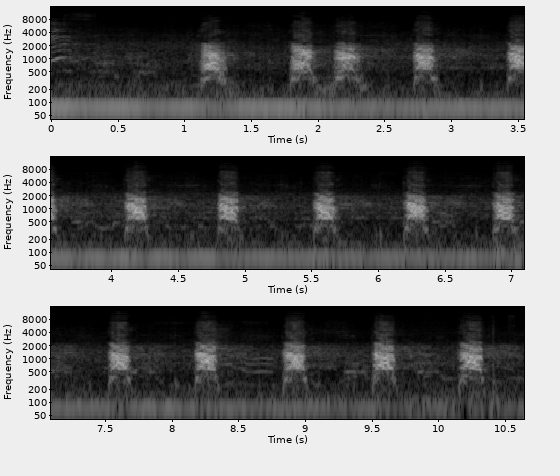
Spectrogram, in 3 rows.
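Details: VA5 German Shepherd Felicita v.Schnitzertea, shown at the 2023 BSZS world championship, barks repeatedly in a regular rhythm, about one and a half barks per second, over a steady low hum.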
